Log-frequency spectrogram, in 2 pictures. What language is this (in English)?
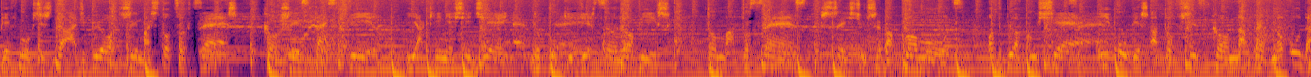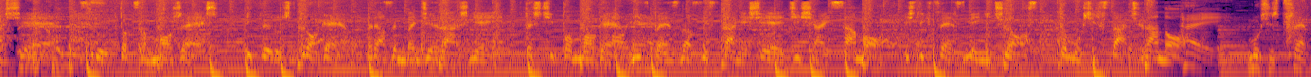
Polish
